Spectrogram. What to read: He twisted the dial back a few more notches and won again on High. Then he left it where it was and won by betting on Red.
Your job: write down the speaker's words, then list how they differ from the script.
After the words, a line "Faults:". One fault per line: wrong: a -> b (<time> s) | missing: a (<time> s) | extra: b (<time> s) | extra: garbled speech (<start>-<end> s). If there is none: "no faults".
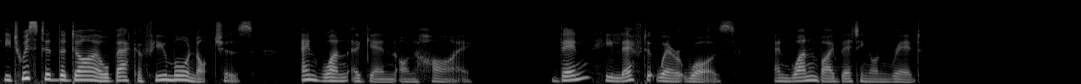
He twisted the dial back a few more notches and won again on High. Then he left it where it was and won by betting on Red.
Faults:
no faults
